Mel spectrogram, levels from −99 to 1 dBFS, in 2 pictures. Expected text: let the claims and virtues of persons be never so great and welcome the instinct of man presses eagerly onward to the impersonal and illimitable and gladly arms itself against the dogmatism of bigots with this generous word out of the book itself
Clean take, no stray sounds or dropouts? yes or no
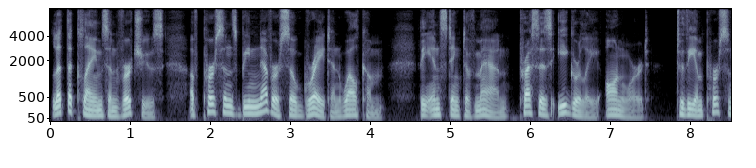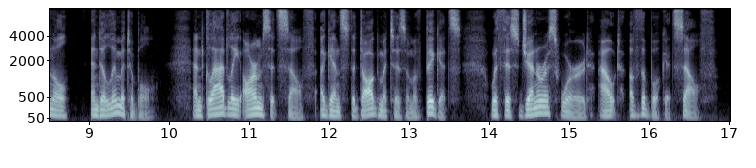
yes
